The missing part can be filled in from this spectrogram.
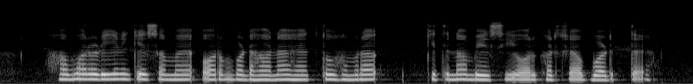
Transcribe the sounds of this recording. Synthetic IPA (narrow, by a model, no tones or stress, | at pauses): hɐməɾɽiːnkesɐməjɔːɾbɐɽ̤aːnaɦɛt̪oɦɐmɾa | kɪt̪nabeːsiɔːɾkʰɐɾt͡ʃa̰bɐɽ̤t̪aɛ̰ː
